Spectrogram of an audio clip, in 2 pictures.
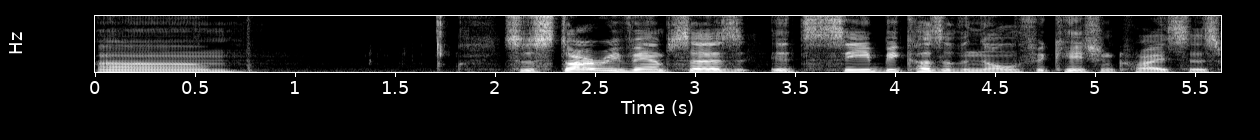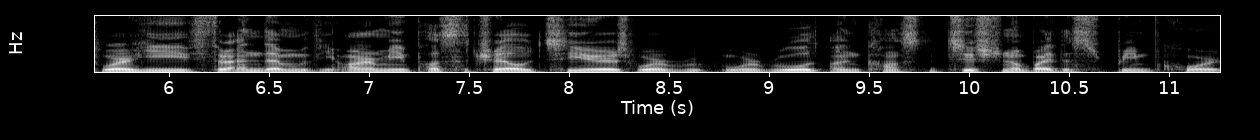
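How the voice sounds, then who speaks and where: In a plain, everyday voice, a man speaks at a fairly high pitch and a moderate pace with ordinary pitch variation. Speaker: AP history tutor. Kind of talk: online review lecture.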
